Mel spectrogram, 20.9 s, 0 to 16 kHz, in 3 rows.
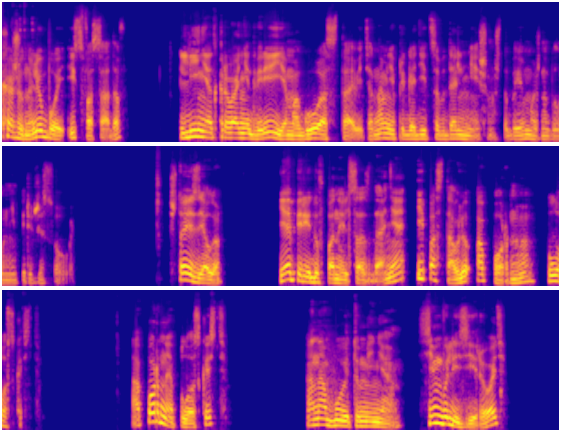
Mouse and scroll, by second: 0.0 click, 1.5-9.8 middle drag, 1.5-3.2 scroll down 1, 3.2-9.8 scroll down 1, 9.8 click, 14.1 click, 14.9 middle click, 16.4 click, 17.4 click.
